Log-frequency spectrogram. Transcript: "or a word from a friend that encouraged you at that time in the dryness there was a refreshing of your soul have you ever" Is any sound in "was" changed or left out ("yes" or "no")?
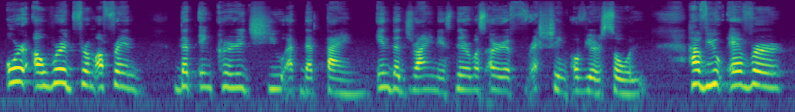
yes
